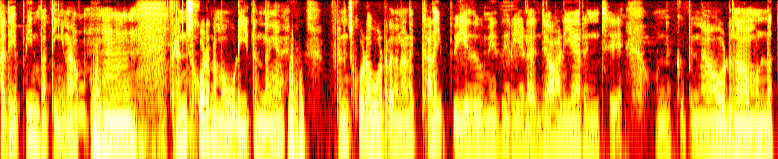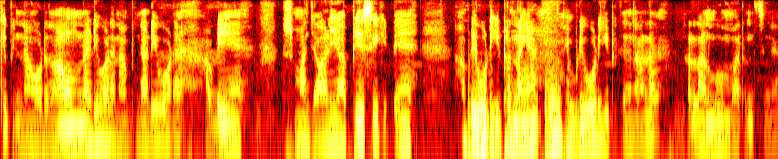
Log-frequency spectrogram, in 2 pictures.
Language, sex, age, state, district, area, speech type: Tamil, male, 18-30, Tamil Nadu, Tiruppur, rural, spontaneous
